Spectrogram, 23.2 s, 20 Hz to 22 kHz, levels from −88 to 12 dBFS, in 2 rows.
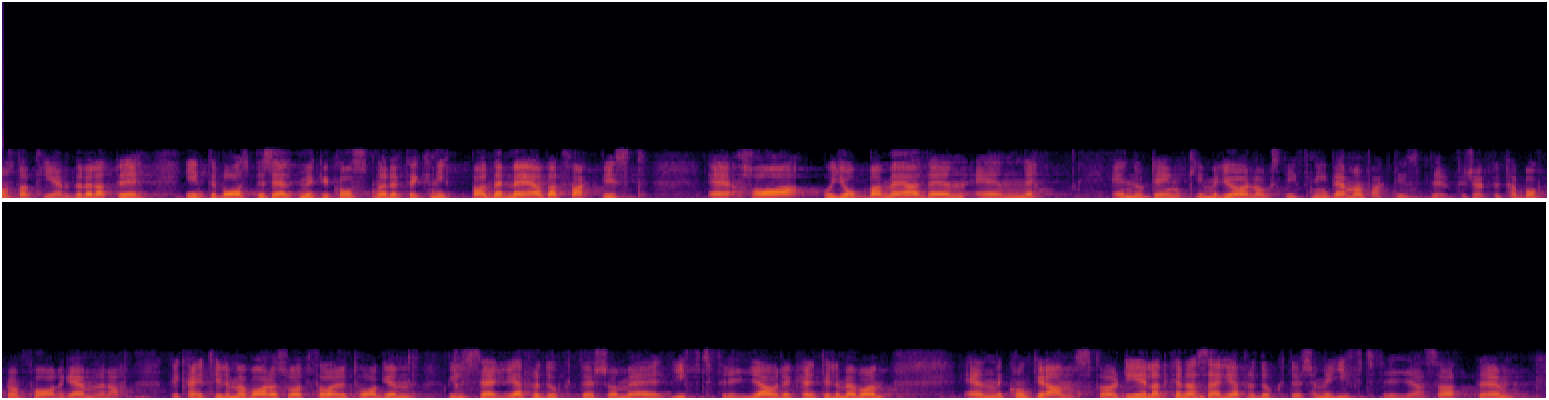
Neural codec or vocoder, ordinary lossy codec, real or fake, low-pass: codec, 16 kHz, 4 kbps, FunCodec, trained on LibriTTS, 50 frames a second; Opus, 64 kbps; fake; 5.4 kHz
